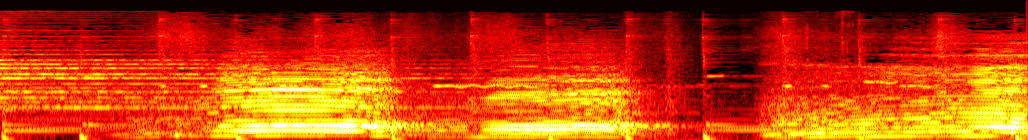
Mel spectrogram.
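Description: Cow mooing three times, each moo long and drawn out, about a second apart.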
